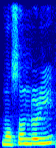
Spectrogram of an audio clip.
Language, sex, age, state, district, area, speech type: Assamese, female, 60+, Assam, Biswanath, rural, spontaneous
